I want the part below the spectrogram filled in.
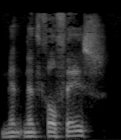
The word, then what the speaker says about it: Metcalfe: Metcalfe's? – Metcalf. – Ja. Metcalf's. Ja, ik denk graag aan die pindakaas. Hè? Dus... – Nou ja, als het eindigt op FE, dan doe je de E niet uitspreken.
